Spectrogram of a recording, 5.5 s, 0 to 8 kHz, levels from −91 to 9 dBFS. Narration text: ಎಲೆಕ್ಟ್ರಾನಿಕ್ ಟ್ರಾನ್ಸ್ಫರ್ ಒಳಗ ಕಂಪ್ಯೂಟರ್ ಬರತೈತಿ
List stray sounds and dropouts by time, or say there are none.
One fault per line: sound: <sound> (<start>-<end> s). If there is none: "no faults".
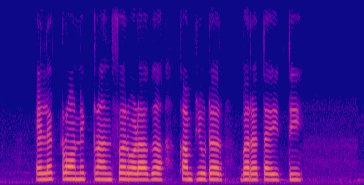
no faults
